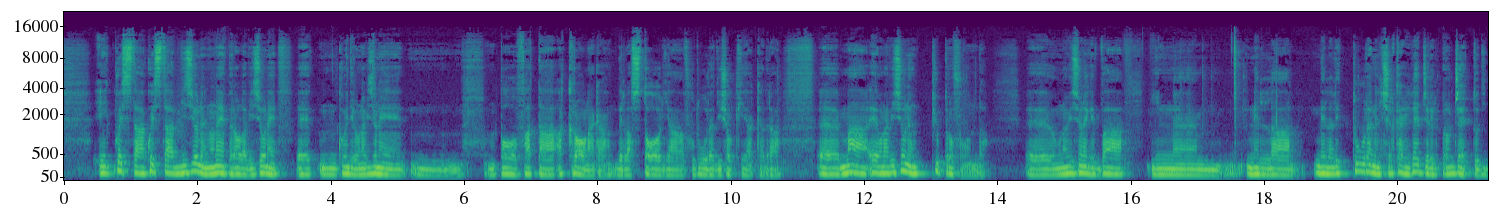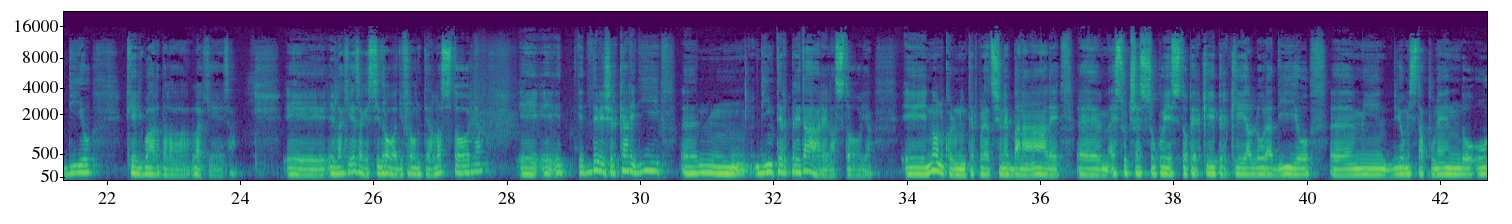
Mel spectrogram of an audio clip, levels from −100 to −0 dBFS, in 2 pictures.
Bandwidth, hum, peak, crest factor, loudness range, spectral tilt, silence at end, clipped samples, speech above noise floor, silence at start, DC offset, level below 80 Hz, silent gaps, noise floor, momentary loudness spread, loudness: 14.5 kHz; none; -10 dBFS; 16 dB; 4 LU; -5 dB/octave; 0 s; under 0.1%; 29 dB; 0 s; under 0.1%; -52 dBFS; none; -56 dBFS; 11 LU; -27 LUFS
